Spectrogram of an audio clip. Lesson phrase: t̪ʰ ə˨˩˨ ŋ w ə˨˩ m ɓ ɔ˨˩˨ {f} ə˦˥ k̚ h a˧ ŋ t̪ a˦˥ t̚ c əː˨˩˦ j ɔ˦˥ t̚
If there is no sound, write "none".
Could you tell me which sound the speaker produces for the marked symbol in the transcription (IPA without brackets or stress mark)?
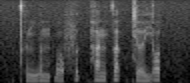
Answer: f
